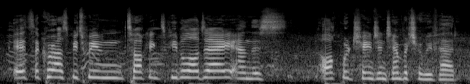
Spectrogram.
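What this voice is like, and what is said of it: Slightly raspy, partly lost voice. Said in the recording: “lost your voice a little bit. ... A little bit. I'm a little raspy.”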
